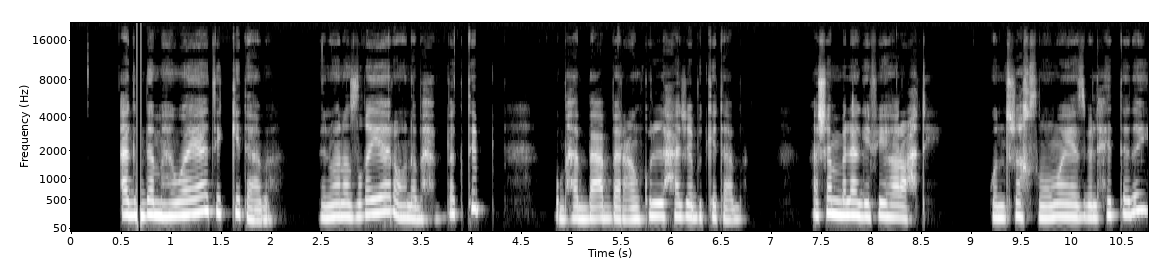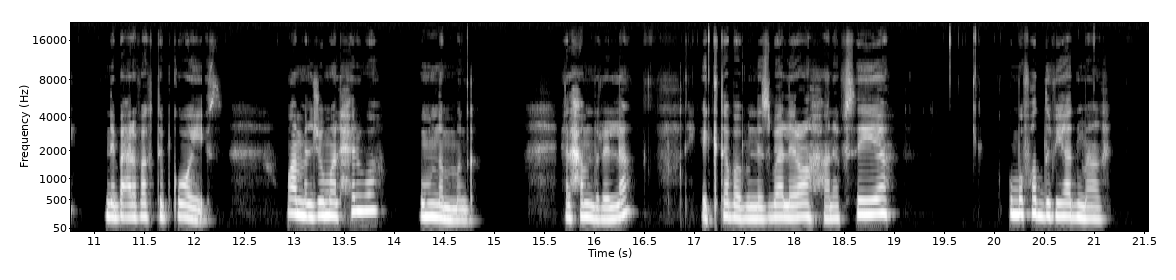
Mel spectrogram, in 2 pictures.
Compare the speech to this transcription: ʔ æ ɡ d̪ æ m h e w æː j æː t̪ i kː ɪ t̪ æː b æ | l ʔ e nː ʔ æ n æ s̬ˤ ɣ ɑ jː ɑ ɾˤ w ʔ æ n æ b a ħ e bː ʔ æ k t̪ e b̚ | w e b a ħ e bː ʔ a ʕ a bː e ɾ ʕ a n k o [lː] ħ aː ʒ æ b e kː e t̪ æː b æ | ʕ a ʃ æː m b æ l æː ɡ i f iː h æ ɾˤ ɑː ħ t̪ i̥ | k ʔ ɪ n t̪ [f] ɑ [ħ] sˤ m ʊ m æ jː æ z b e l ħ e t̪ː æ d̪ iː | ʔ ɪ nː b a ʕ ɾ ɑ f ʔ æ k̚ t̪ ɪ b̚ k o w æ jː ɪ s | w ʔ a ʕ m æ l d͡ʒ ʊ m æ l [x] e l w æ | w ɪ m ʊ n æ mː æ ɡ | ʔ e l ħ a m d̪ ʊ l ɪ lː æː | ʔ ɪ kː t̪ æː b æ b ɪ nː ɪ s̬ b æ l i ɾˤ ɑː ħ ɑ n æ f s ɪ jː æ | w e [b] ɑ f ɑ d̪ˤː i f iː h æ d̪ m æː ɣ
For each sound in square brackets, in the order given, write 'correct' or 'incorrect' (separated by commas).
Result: correct, incorrect, incorrect, incorrect, correct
